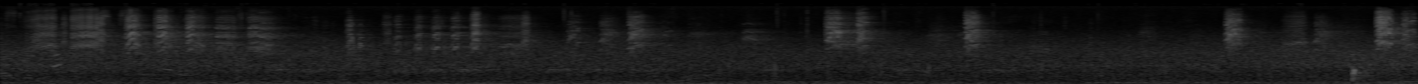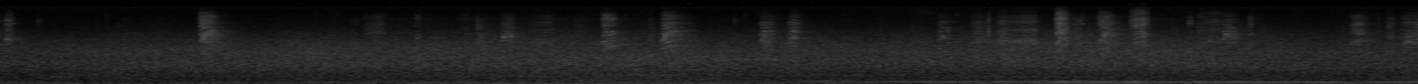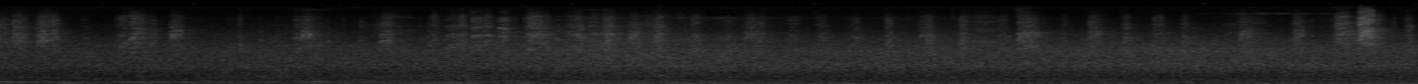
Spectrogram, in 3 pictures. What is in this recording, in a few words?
Madrid Birds Outside the Prado; natural sounds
